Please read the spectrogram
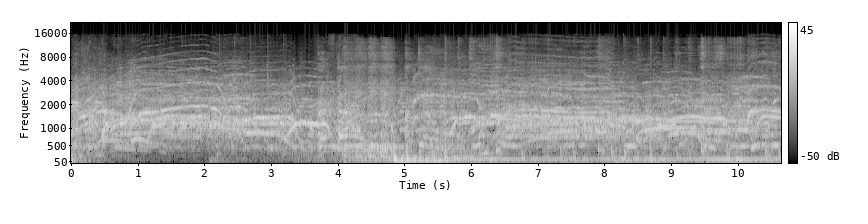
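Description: A large crowd cheering and yelling, many high voices at once. The bass of dance music comes in about four seconds in and runs under the cheering.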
